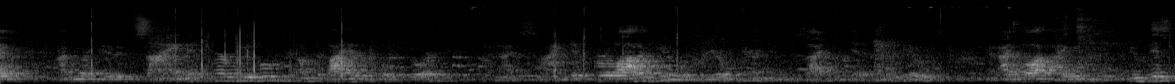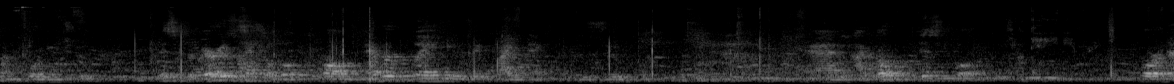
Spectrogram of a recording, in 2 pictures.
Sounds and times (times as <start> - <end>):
Speech: 0.0 - 18.9, 23.2 - 23.4.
